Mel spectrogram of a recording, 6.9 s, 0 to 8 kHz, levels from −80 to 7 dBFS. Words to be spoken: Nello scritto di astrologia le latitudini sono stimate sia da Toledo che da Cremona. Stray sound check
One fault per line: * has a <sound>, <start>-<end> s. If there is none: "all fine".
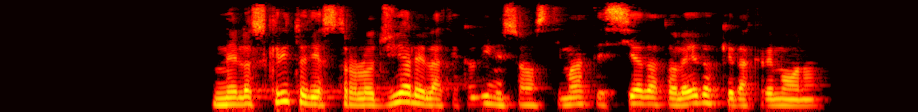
all fine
